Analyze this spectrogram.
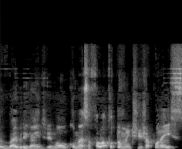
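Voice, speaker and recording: This is a man talking. His pitch is fairly high. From Japan (Brazilian community). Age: 20s. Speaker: digital marketer and live-stream host. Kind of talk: casual live-stream chat. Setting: live stream video call.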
